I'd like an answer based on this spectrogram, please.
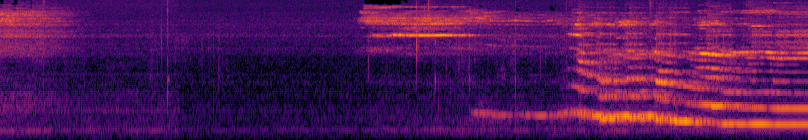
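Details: Jasmine, a Siberian Husky waiting patiently at home for her owner to return, gives a long, drawn-out howl that starts quietly and slides gently downward in pitch.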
